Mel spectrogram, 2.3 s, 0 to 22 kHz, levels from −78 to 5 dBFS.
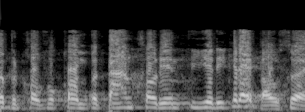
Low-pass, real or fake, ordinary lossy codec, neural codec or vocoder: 7.2 kHz; fake; MP3, 48 kbps; codec, 16 kHz, 4 kbps, FreqCodec, larger model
